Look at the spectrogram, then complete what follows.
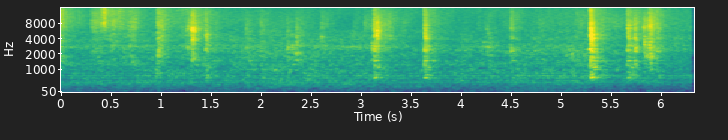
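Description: Scattered light clicks and taps from a newly hatched quail chick stirring among eggshells, the loudest about five seconds in. Under them runs the steady hum of the homemade incubator's fan.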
